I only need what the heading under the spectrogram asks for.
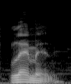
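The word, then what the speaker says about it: Lemuen: Lemon. It's lemon. Why don't they just spell it that way, man?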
